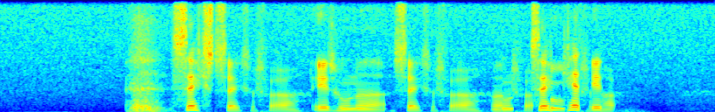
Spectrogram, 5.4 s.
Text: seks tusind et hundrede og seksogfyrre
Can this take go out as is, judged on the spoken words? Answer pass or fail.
fail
